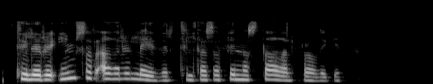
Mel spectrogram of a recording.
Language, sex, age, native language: Icelandic, female, 30-39, Icelandic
